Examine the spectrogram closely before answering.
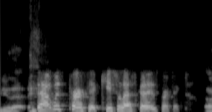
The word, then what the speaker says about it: Kisielewska: Kisielewska is perfect.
